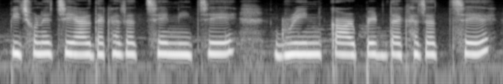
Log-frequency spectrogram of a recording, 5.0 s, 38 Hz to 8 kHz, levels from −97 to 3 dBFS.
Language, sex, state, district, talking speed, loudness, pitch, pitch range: Bengali, female, West Bengal, Cooch Behar, 105 wpm, -11 LUFS, 260 Hz, 255-270 Hz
